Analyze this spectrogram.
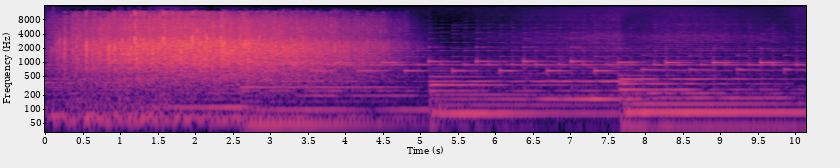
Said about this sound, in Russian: я ухожу и слышу громкие аплодисменты и вызовы. Дрожа, но уже не от робости, а от счастья, я вышла раскланяться с публикой. Мне единодушно хлопали.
